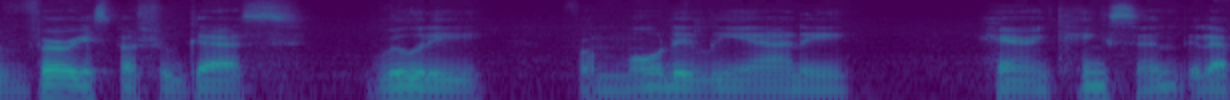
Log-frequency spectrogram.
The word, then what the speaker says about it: Modigliani: Today I'm sitting with a very special guest, Rudy from Modigliani here in Kingston. Did I pronounce that right?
